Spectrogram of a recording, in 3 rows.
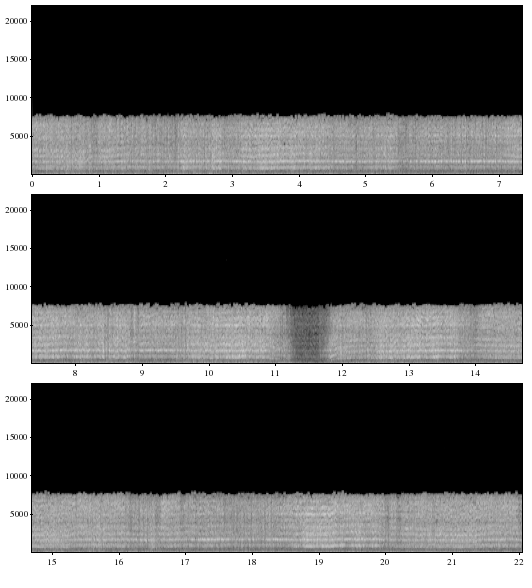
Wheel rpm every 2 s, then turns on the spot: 220, 230, 230, 230, 230, 130, 200, 220, 230, 220, 220.
none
